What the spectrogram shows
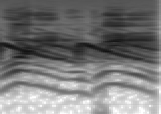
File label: bleed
